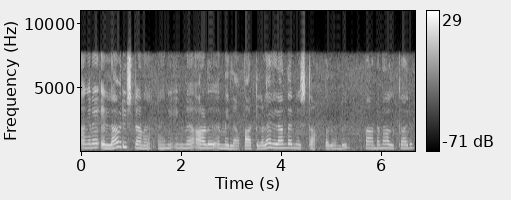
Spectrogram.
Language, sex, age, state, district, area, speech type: Malayalam, female, 18-30, Kerala, Ernakulam, rural, spontaneous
